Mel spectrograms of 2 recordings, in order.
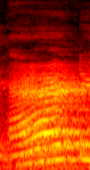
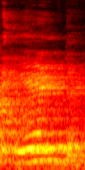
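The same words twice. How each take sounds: First: ANT with an open ya-like vowel; ya sound in ant. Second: ANT with a short plain e, like "end"; wrong vowel in ant. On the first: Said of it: "it is ant you have to". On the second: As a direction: say ANT without the ya glide. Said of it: "It is not ant". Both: Shown as a demonstration.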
